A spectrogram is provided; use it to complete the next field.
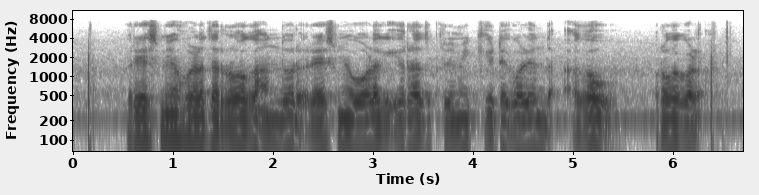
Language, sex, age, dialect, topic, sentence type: Kannada, male, 18-24, Northeastern, agriculture, statement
